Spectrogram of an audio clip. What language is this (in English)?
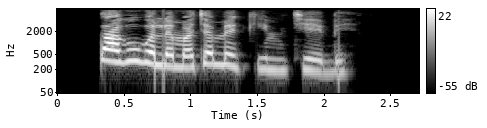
Kalenjin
